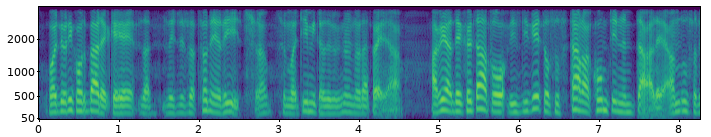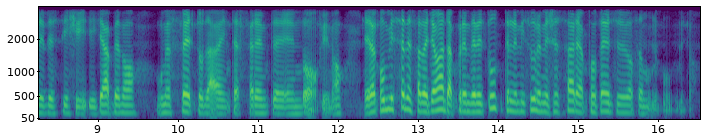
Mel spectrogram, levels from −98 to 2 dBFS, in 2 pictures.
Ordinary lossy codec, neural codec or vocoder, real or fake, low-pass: none; autoencoder, 44.1 kHz, a latent of 192 numbers a frame, MeloTTS; fake; 3.6 kHz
